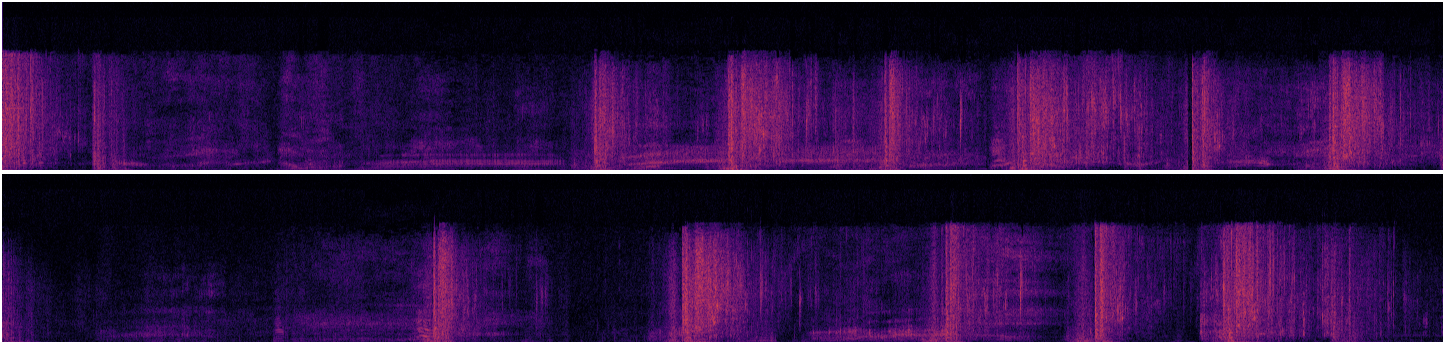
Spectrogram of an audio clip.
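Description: Repeated sharp swings of a carved baseball bat landing on targets in Project Zomboid, a dozen or more crisp thwacks at irregular intervals, each loud and short, with a voice talking between the hits.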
